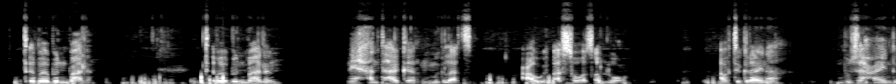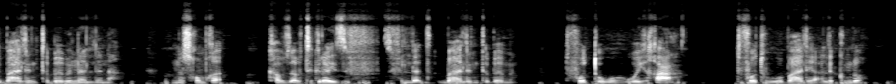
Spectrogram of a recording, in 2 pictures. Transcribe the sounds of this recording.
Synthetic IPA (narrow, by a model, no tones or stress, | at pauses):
t̪ʼɨβɐβɨnbahlɨn | t̪ʼɨβɐβɨnbahlɨnː | ajħant̪ʰihaɡɐɾnɨmɨɡlat͡sʼʕawiʔa̰st̪ʰɐwat͡sʼɐlːɐṵm | ʔaβt̪ʰɨɡɾajna | buzuħʕajnɐt̪bahlɨnt̪ʼɨbɐβɨnalːɐnanɨsxumxɐ̰kʰaβziaβt̪ʰɨɡɾajzz̥ɨfɨlːɐt̪ʼbahlɨnt̪ʼɨbɐβɨn | t̪ʰɨ̥fɐlt̪ʼɨwowɔjkʰɐʕa | t̪ʰɨfot̪ʰʼuwobahlia̰lɐkʰːɨmd̪o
